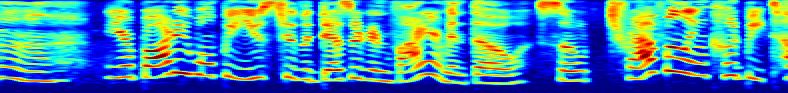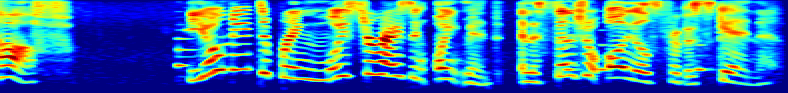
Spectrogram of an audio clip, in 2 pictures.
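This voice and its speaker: A woman voicing a gentle, caring teenage girl with an earnest manner in a video game. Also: very high voice, very animated, normal speed, slight background noise. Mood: helpful concern. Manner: earnest, practical, considerate. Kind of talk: video game cutscene acting.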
